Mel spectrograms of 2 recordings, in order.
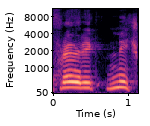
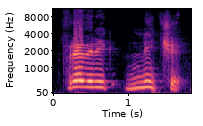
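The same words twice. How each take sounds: First: The name is said with German-style sounds. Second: The name is said with Spanish-style sounds.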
